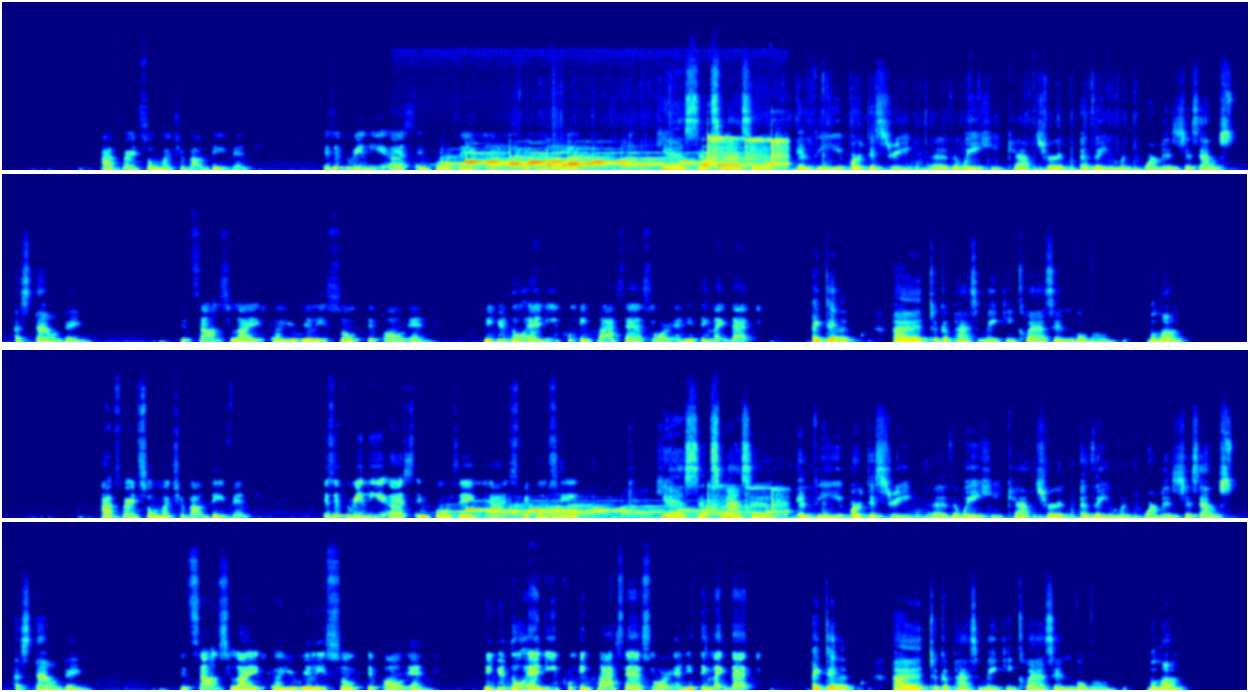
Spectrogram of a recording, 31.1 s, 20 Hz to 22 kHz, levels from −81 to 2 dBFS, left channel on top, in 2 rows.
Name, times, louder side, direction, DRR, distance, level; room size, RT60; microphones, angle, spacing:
voice 1, 1.2-3.1 4.0-7.2 17.8-21.0 21.6-24.9, right 3 dB, 65° right, 0.9 m, -34 dB
sound 1, 4.8-4.9 5.0-5.1 6.2-14.6 15.2-15.4 15.8-16.4 16.8-17.3, left 1 dB, 55° left, 1.7 m, -42 dB
sound 2, 5.5-9.9, left 8 dB, 85° left, 0.3 m, -25 dB
voice 2, 8.0-15.4 15.7-16.7 25.7-26.2 26.7-29.5 29.9-30.3, right 1 dB, 10° right, 0.9 m, -33 dB
6.5 x 5.7 x 6.8 m
head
